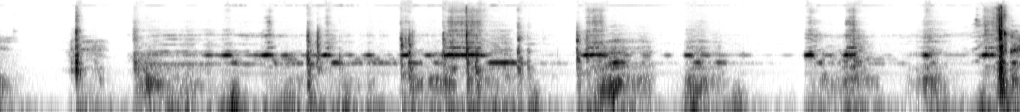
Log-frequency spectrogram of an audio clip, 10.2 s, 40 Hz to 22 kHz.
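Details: Commodore 1571 disk drive (from Commodore 128 gear) after long storage gives halting bursts of whirring and clicks with dead gaps between, straining unevenly while trying to read a disk.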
